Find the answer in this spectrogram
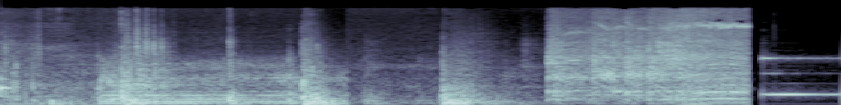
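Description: A car engine running steadily, with two sharp knocks and then a rush of noise, before music cuts in abruptly just before the end.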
